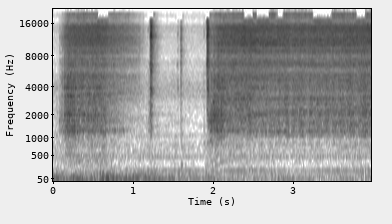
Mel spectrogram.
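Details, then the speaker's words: Rebuilt #322 toy steam locomotive electric motor running in reverse after the rebuild cured its surging. Even, smooth whirring hiss with a faint leftover rasp and no surging. Normal running. "I mean, again, that's the sound of a happy motor right there. There we go. Everything's moving smoothly."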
